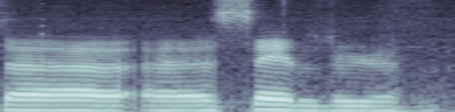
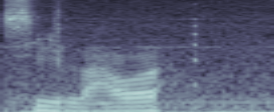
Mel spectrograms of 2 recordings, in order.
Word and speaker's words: Seelöwe: I would guess it's something like Seelöwe or something like that. Yeah, it is Seluve. I was pronouncing it Seelauer, Oh well.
